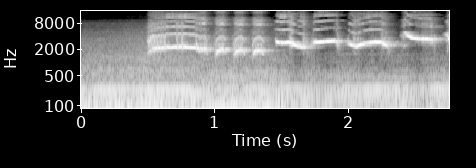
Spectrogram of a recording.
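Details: Kept orange-headed thrush (anis merah) singing in the morning as a tutor for other songbirds; a continuous run of clear, slurred whistles, some wavering and some rising, with low hum beneath.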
